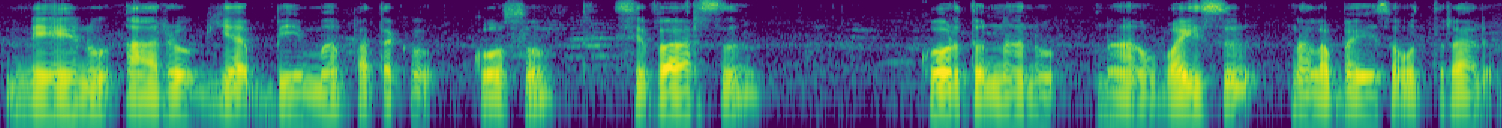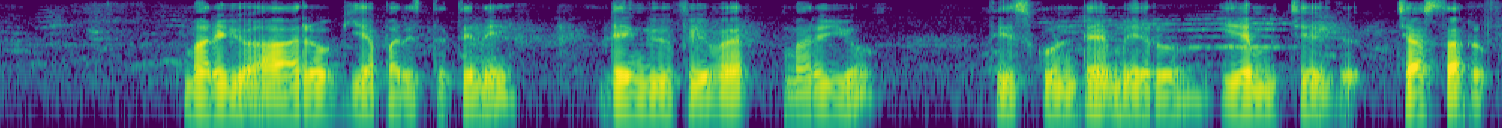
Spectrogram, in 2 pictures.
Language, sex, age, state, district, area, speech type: Telugu, male, 60+, Andhra Pradesh, N T Rama Rao, urban, read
